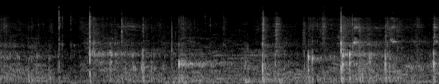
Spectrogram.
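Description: Pickleball rally: several sharp pops of paddles striking the hard plastic ball, unevenly spaced, with faint voices in the background.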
